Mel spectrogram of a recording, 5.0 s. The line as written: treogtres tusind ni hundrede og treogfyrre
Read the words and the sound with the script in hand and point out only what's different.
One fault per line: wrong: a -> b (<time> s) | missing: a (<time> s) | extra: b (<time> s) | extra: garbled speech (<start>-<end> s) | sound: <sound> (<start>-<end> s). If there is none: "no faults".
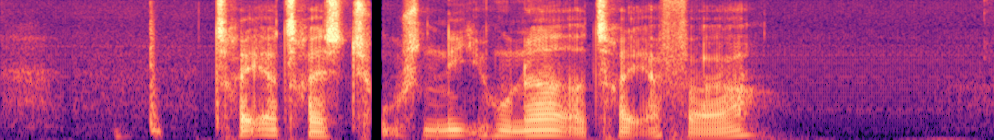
sound: laugh (0.6-0.8 s)
sound: dropout (1.8-1.9 s)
